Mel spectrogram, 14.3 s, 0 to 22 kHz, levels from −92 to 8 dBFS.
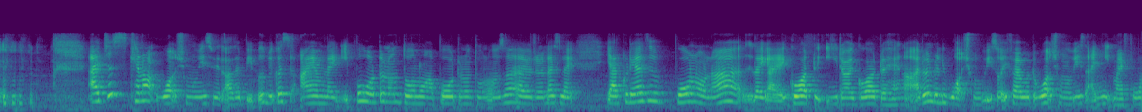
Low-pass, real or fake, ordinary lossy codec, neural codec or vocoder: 7.2 kHz; real; none; none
